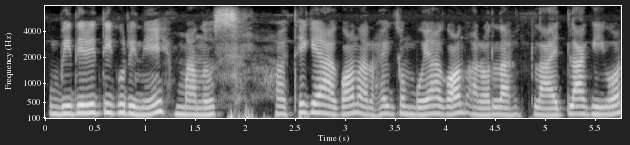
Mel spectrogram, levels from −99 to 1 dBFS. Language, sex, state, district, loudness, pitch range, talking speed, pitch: Chakma, female, Tripura, Dhalai, -17 LUFS, 185-210 Hz, 155 wpm, 195 Hz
